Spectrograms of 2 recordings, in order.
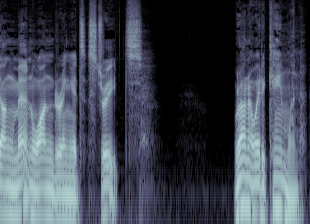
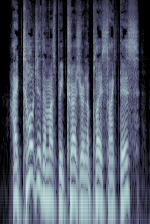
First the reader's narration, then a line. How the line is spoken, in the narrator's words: Matt exclaimed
